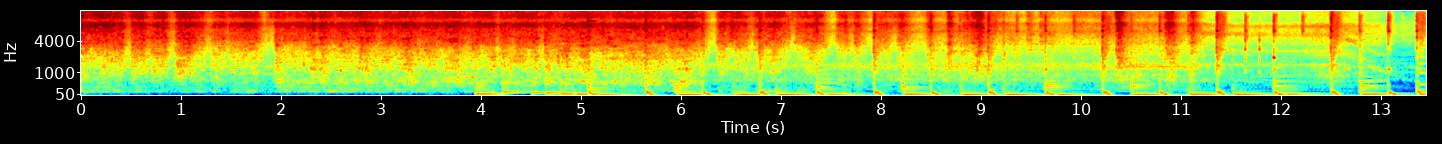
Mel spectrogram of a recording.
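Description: A sprayer washes ink off a screen-printing screen: a steady hiss for several seconds, then a run of repeated low thumps and splashes as the jet strikes the frame, moderately quiet overall.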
